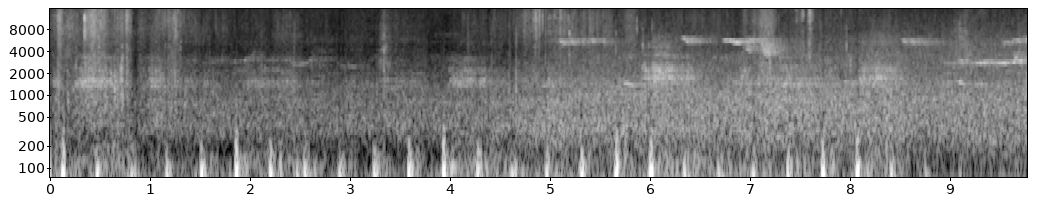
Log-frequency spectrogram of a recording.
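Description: A person's own heartbeat, recorded by them during a hurried walk on a field trip to record wild gibbons, thumps steadily and quickly, deep muffled pulses repeating throughout with a low rumbling background, while faint high-pitched chirps come through now and then.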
